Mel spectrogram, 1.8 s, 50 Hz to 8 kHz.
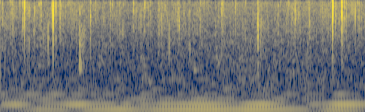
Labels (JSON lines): {"label": "biophony, midshipman", "recorder": "SoundTrap 500"}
